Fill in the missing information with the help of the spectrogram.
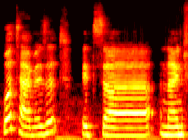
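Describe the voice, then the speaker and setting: A woman's voice: mid-range voice, takes it slowly, faint music behind. A woman narrating as game master in a tabletop game, often laughing between lines.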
